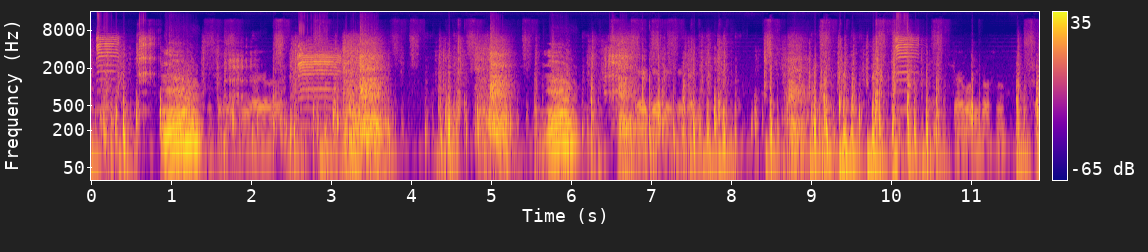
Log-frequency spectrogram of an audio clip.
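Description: A cow moos several times nearby.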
